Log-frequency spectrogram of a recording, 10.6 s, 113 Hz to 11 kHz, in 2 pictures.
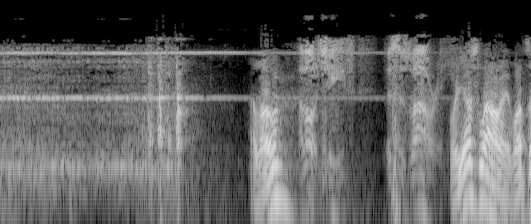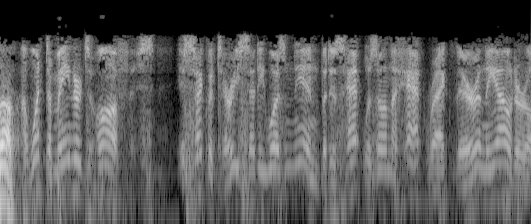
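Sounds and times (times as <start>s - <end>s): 
telephone bell ringing in an office: 0.0s - 4.5s
speech: 2.6s - 10.6s.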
